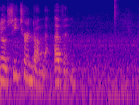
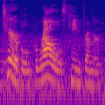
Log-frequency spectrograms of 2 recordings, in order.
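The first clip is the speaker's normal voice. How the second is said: plain reading voice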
